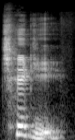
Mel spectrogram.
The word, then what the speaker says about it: 책이: 체이라고 읽으면 안 됩니다. 아침이 어디로 갑니까? 위로 갔기 때문에 체기.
